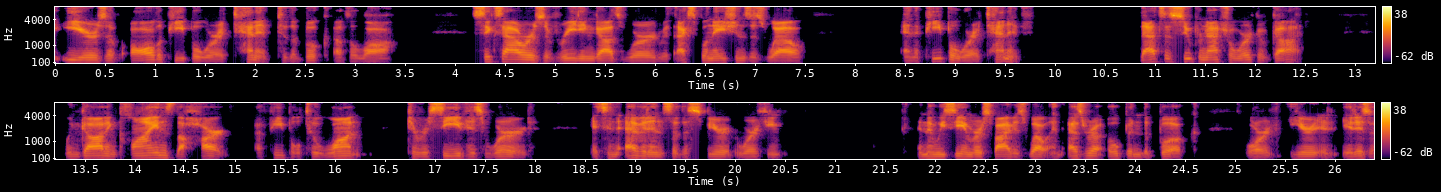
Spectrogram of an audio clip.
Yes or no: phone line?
no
